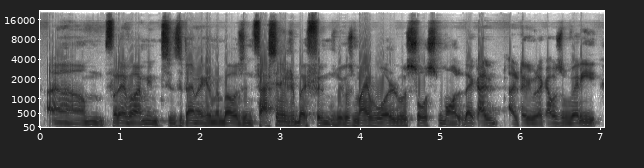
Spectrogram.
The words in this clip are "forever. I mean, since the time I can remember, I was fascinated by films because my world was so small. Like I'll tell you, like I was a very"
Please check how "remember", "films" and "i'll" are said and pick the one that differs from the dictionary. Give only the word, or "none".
none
